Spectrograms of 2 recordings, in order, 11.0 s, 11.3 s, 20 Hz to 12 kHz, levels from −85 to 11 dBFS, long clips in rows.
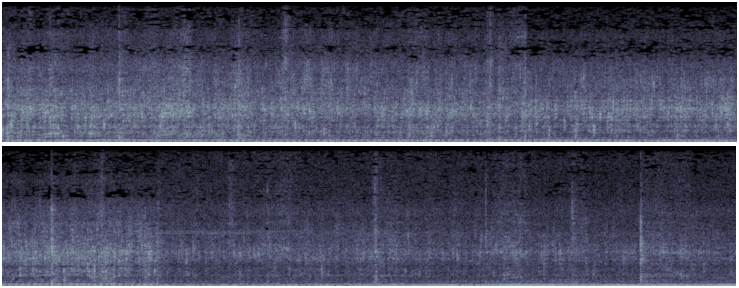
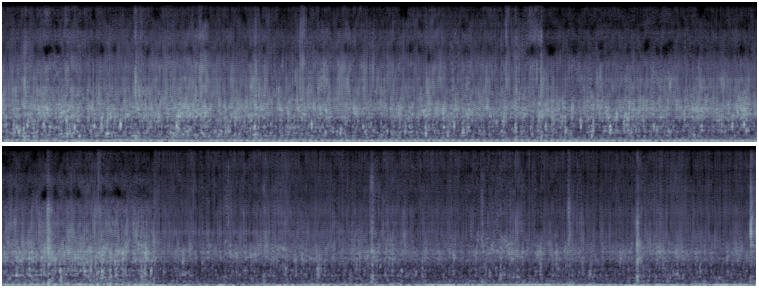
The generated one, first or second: second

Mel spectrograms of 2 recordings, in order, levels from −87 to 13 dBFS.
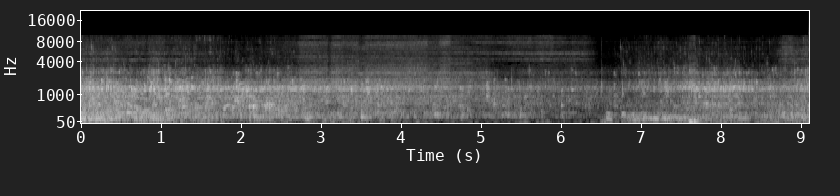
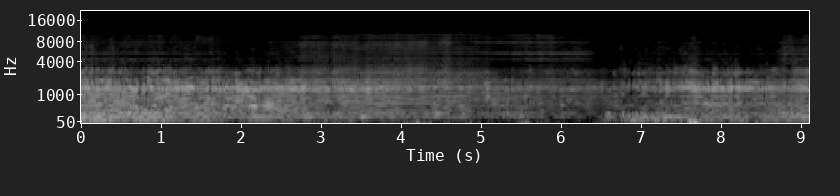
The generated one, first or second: second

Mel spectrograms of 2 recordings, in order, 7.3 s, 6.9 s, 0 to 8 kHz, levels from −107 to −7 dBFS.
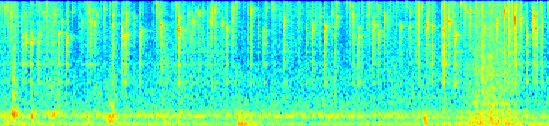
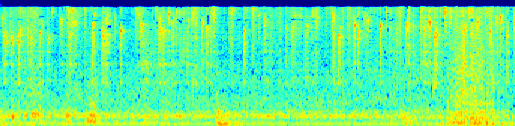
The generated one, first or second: first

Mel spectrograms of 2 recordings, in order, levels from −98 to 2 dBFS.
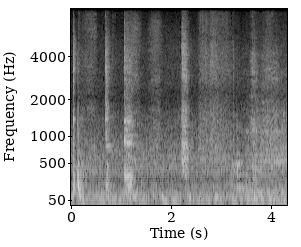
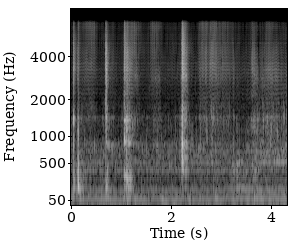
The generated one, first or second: second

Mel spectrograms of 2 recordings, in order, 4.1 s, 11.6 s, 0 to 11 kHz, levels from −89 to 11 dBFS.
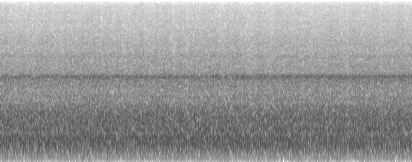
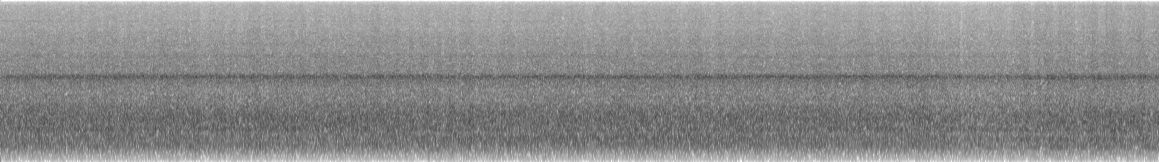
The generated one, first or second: second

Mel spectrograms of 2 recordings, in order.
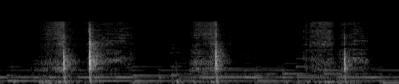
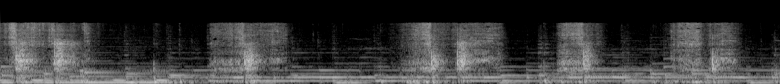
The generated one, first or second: second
